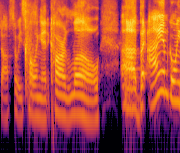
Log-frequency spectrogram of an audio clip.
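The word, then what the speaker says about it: Carlow: pop culture reference the term this week is carlo is carlo a wine beer spirit or pop culture reference jeff eckles uh it's carlo carlo carlo could you could you spell that for us c-a-r-l-o-w car low car low hmm there's so much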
